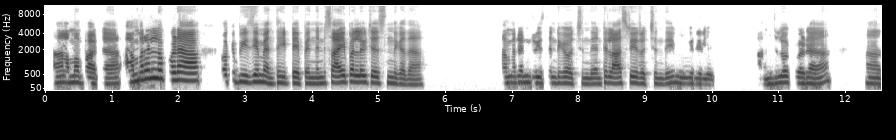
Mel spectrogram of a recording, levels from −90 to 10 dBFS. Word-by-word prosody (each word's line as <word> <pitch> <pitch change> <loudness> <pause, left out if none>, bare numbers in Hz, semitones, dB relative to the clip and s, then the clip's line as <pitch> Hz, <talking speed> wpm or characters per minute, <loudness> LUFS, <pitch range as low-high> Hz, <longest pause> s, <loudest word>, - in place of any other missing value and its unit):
ఆ! 200 - +1
అమ్మ 215 +1 0 0.2
పాట. 190 -3 +2 0.4
'అమరన్‌లో' 335 +8 +6
కూడా 285 0 +7 0.6
ఒక 235 - -5
బీజీఎం 235 0 +1
ఎంత 180 +2 -7
హిటయిపోయిందండి 190 0 -2
సాయి 210 +1 +6
పల్లవి 225 -1 +3
చేసింది 195 -1 -3
గదా! 160 -1 -4 1.3
'అమరన్' 210 +2 -3
రీసెంట్‌గా 195 0 -3
వచ్చింది. 175 0 -7
అంటే 180 +4 -5
లాస్ట్ 190 +2 0
ఇయరొచ్చింది. 180 -2 -4
Movie 185 -1 -4
release. 165 -2 -6 0.7
అందులో 185 +6 -1 0.2
కూడా 185 -1 0 0.8
ఆ! - - -2
195 Hz, 115 wpm, -19 LUFS, 185-215 Hz, 1.3 s, కూడా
